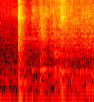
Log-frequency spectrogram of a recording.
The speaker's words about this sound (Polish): Czajnik wody nalić trzeba, świeżeńkę. Ze swojej studni to najlepsza woda.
